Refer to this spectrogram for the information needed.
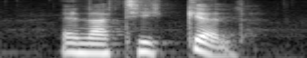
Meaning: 1. an article (piece of writing in a newspaper, journal, encyclopedia, etc.) 2. an article (section of a legal document, treaty, or the like) 3. an article (item, product) 4. an article
- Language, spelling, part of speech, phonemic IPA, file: Swedish, artikel, noun, /ˈartɪːkˌɛl/, Sv-artikel.ogg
